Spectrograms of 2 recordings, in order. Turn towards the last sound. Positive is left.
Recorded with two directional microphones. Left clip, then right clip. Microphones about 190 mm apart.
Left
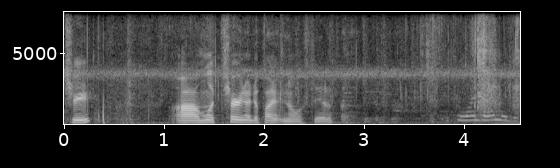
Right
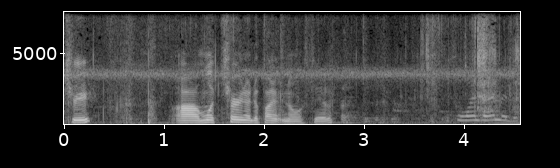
turn(degrees=-15)  # may be behind; listen again after turning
